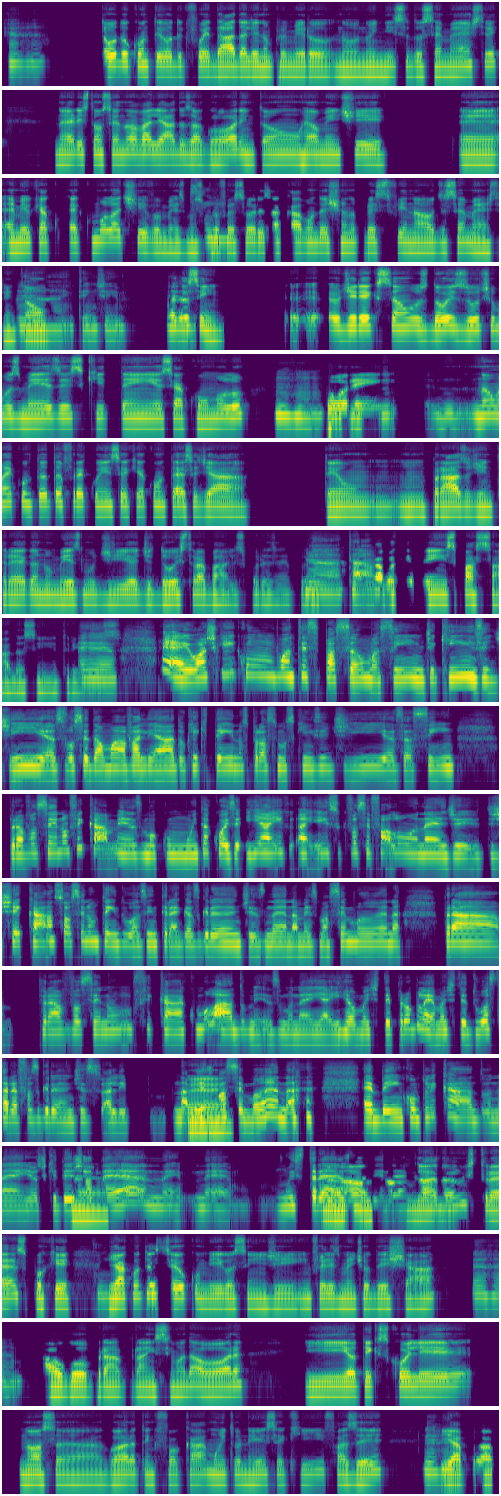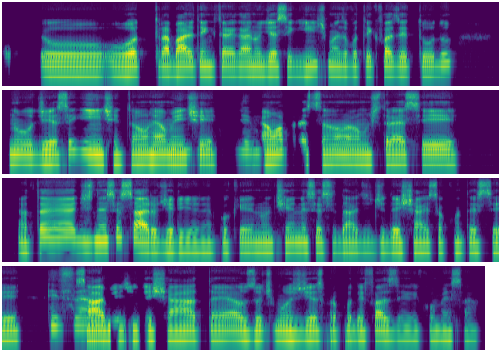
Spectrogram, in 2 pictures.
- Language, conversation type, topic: Portuguese, advice, Como você costuma procrastinar para começar tarefas importantes?
- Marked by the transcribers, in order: chuckle; tapping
